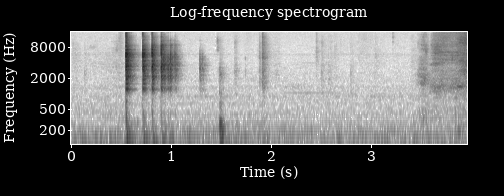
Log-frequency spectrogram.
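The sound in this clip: Dice clatter onto a surface in a quick burst of sharp clicks, followed by a couple of isolated taps as they settle. No one talks.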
